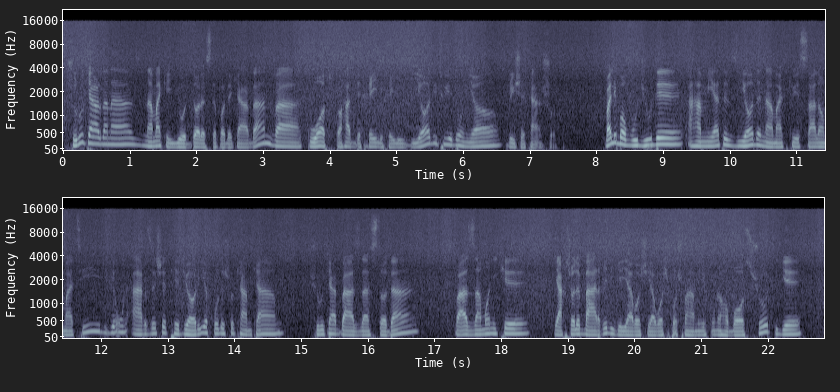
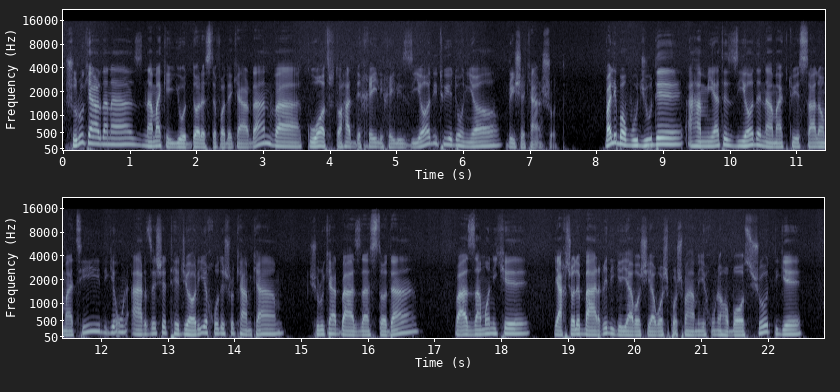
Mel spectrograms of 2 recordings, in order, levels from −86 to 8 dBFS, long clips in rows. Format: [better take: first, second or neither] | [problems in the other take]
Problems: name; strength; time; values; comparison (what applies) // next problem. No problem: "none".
second | hiss; loud; throughout; 2 dB below the speech; faint in the second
